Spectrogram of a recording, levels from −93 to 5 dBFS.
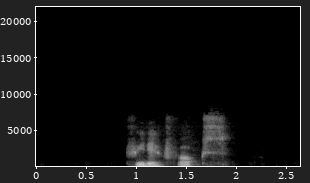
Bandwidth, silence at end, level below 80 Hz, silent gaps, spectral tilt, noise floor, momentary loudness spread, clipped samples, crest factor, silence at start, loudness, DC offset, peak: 7.6 kHz; 0.75 s; -74 dBFS; none; -6.5 dB/octave; -90 dBFS; 17 LU; under 0.1%; 22 dB; 0.9 s; -31 LUFS; under 0.1%; -14 dBFS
